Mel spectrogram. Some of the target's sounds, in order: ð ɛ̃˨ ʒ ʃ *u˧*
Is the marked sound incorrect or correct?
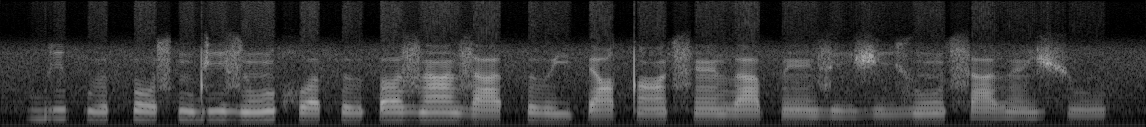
incorrect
